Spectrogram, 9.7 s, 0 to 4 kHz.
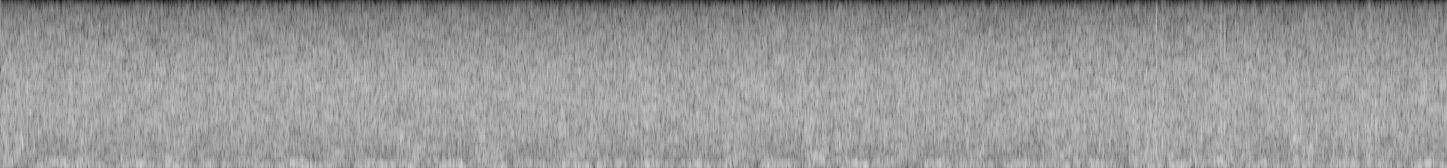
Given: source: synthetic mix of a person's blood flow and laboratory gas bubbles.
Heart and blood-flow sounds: Doppler ultrasound of blood flow; precordium
5.32-5.75 s: bubbles
7.12-7.24 s: bubbles
7.31-7.79 s: bubbles
7.83-8.31 s: bubbles
8.48-9.22 s: bubbles
From the record:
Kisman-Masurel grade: 222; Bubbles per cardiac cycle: several, 3 to 8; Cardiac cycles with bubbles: 10 to 50%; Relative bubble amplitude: moderate (0.250 to 0.450); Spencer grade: 2 (many but less than half of the cardiac periods contain bubble signals, singularly or in groups); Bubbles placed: anywhere in the cardiac cycle

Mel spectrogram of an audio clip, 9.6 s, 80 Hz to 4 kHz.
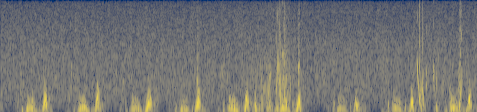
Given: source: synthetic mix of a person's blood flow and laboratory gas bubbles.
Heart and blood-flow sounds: Doppler ultrasound of blood flow; precordium
5.06-5.45 s: bubbles
5.49-5.81 s: bubbles
8.31-8.55 s: bubbles
8.63-8.77 s: bubbles
8.97-9.08 s: bubbles
9.14-9.26 s: bubbles
From the record:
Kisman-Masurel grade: 222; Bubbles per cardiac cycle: several, 3 to 8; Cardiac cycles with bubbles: 10 to 50%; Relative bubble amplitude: moderate (0.250 to 0.450); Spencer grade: 2 (many but less than half of the cardiac periods contain bubble signals, singularly or in groups); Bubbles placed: only in the low amplitude regions of the cardiac cycle

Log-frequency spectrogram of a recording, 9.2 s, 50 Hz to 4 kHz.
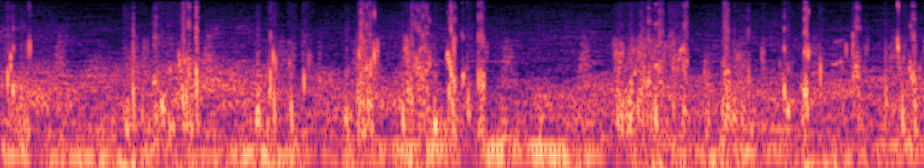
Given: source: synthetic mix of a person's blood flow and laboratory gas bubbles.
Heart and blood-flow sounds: Doppler ultrasound of blood flow; subclavian vein
0.00-0.32 s: bubbles
1.22-2.02 s: bubbles
2.54-2.96 s: bubbles
3.00-3.16 s: bubbles
3.43-3.51 s: bubbles
3.54-3.81 s: bubbles
3.98-4.40 s: bubbles
4.43-4.88 s: bubbles
6.10-6.88 s: bubbles
7.03-7.11 s: bubbles
7.19-7.51 s: bubbles
7.60-7.66 s: bubbles
7.78-8.14 s: bubbles
8.17-8.24 s: bubbles
8.39-8.69 s: bubbles
8.83-8.88 s: bubbles
8.95-9.25 s: bubbles
From the record:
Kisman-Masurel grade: 343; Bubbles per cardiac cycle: rolling drumbeat, 9 or more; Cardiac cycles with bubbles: 100%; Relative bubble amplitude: loud (0.450 to 0.775); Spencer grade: 3 (all of the cardiac periods contain showers or single bubble signals, but not dominating or overriding the cardiac motion signals); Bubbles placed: anywhere in the cardiac cycle

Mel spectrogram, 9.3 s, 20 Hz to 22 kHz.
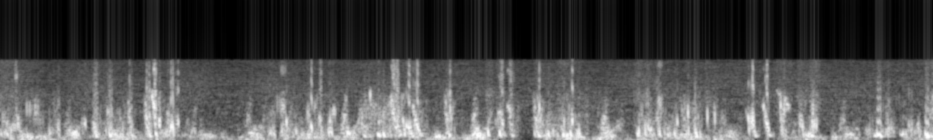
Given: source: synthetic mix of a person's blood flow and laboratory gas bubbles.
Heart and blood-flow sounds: Doppler ultrasound of blood flow; precordium
0.00-0.45 s: bubbles
0.47-0.61 s: bubbles
0.82-0.89 s: bubbles
0.91-1.37 s: bubbles
1.42-1.82 s: bubbles
2.67-3.39 s: bubbles
3.58-4.25 s: bubbles
4.42-4.57 s: bubbles
4.85-5.21 s: bubbles
5.32-5.83 s: bubbles
6.33-7.19 s: bubbles
7.44-7.93 s: bubbles
7.96-8.21 s: bubbles
8.62-9.13 s: bubbles
9.17-9.34 s: bubbles
From the record:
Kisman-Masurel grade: 343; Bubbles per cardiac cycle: rolling drumbeat, 9 or more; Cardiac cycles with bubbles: 100%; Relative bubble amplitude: loud (0.450 to 0.775); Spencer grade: 3 (all of the cardiac periods contain showers or single bubble signals, but not dominating or overriding the cardiac motion signals); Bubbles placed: only in the low amplitude regions of the cardiac cycle

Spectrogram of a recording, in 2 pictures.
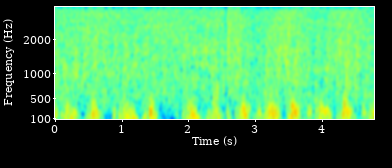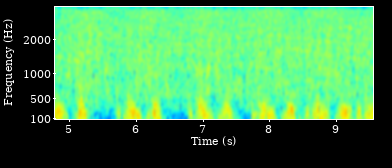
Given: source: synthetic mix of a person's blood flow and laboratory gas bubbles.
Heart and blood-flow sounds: Doppler ultrasound of blood flow; precordium
2.34-2.46 s: bubbles
From the record:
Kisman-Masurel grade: 111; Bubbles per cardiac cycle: 1 to 2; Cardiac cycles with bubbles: 1 to 10%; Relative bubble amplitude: barely perceptible (0.100 to 0.250); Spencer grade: 1 (occasional bubble signal discernible with the cardiac motion signal, with majority of cardiac periods free of bubbles); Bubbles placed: anywhere in the cardiac cycle

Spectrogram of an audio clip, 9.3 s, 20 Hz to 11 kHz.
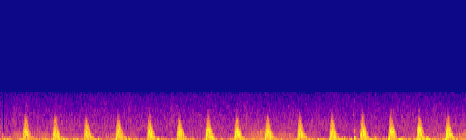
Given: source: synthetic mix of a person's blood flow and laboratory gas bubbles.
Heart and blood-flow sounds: Doppler ultrasound of blood flow; subclavian vein
6.64-6.73 s: bubbles
7.05-7.15 s: bubbles
From the record:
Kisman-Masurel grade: 111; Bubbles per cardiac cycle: 1 to 2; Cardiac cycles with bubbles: 1 to 10%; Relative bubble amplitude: barely perceptible (0.100 to 0.250); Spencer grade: 1 (occasional bubble signal discernible with the cardiac motion signal, with majority of cardiac periods free of bubbles); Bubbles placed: anywhere in the cardiac cycle

